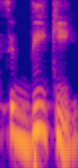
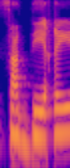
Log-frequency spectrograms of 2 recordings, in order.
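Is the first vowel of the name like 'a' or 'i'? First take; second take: i; a. First: The first vowel sounds like short 'i'. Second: The first vowel sounds like short 'a'. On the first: The speaker calls it right. "Specifically कहते हैं सिद्दीकी" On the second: The speaker calls it wrong. "सद्दीकी नहीं"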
